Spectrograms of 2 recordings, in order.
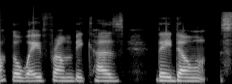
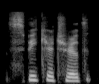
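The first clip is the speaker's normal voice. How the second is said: ordinary delivery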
